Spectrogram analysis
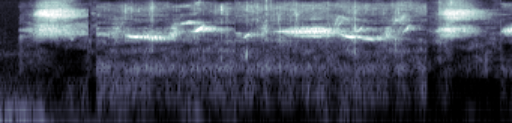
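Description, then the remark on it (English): A puaiohi, a small thrush found only on Kauai, Hawaii, sings a high, continuous warbling song of sliding whistled notes, opening and closing with harsher, buzzy bursts. The song is fairly loud, with no talking. “University of Hawaii at Hilo Professor Patrick Hart has the song of Kauai's last surviving thrush species.”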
